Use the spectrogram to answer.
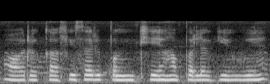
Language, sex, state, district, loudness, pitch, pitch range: Hindi, female, Chhattisgarh, Raipur, -13 LUFS, 210 Hz, 205-215 Hz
